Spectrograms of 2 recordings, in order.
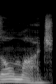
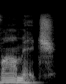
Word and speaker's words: homage: outcome of the game Ken Jennings mispronounced the word homage is omage instead of homage as a lifelong Jeopardy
